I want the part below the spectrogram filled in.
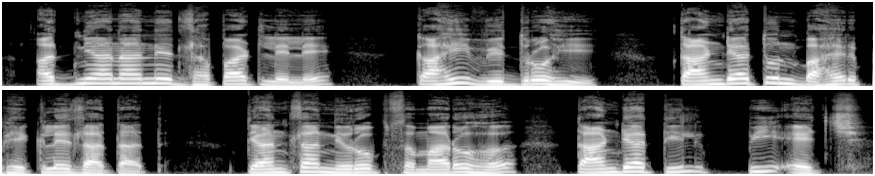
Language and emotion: Marathi, neutral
